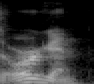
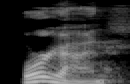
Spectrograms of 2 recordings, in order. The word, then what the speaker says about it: Oregon: I did not also know that's how you pronounce Oregon. Oregon.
